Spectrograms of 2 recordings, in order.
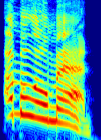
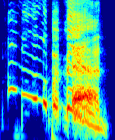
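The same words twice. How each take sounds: First: Louder, higher mock-mad line; playful fake anger. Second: Very high put-on voice; cartoonish high-pitched mock anger; squeaky mock voice. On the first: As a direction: announce being mad, pushed up. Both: Shown as a demonstration.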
